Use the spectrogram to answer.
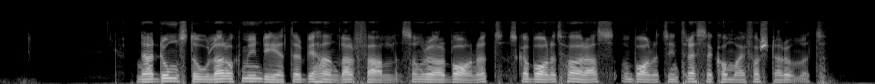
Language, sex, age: Swedish, male, 32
